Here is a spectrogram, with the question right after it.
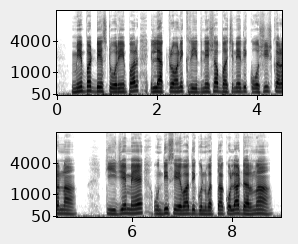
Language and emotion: Dogri, fearful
